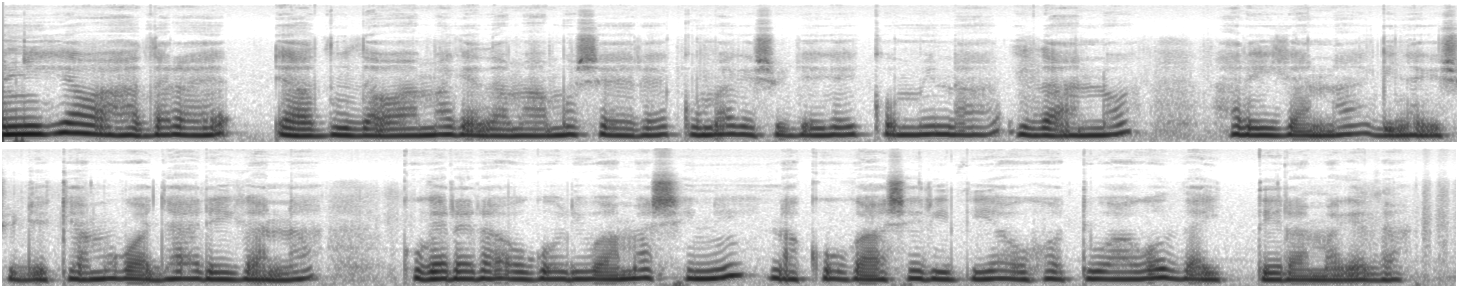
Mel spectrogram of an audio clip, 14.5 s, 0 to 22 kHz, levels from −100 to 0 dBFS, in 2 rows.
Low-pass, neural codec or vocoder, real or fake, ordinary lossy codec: 19.8 kHz; none; real; none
